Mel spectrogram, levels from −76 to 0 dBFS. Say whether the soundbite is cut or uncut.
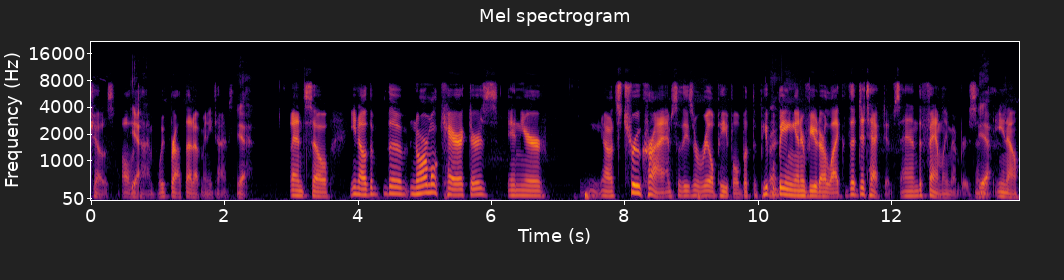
uncut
